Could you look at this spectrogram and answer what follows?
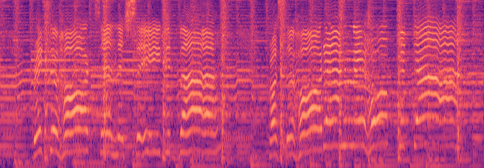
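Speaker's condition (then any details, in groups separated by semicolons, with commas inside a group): No condition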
